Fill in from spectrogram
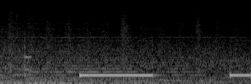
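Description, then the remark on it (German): A telephone call being placed to a petrol station, with long, steady electronic line tones sounding twice through the receiver, clear over a faint background hiss. Nobody speaks. “Aufgeregt nimmt sie das Telefon in die Hand und sucht die Nummer der Tankstelle heraus.”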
